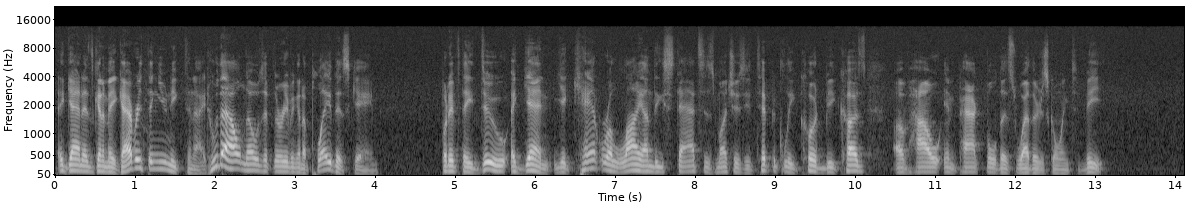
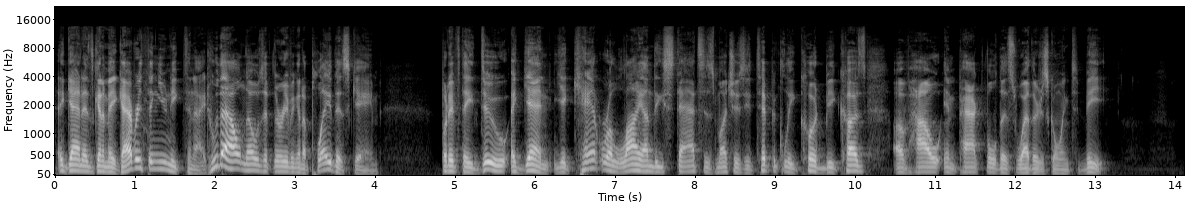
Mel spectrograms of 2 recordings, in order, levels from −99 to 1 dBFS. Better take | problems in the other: second | hiss; faint; throughout; 25 dB below the speech

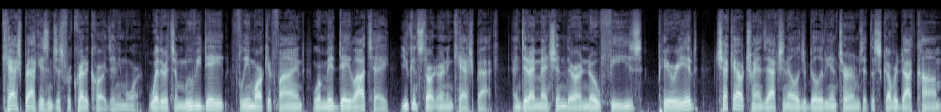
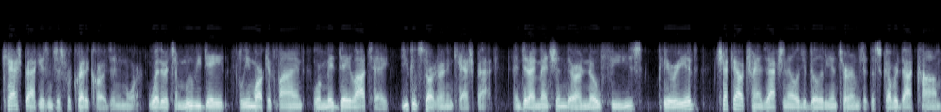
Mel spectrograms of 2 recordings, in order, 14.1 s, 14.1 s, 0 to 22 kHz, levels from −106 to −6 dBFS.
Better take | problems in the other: first | phone-call audio; poor line; nothing above 3.5 kHz

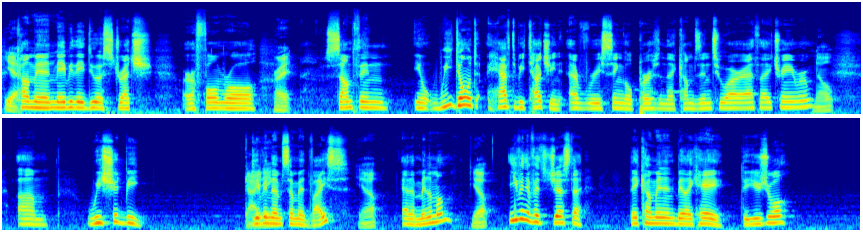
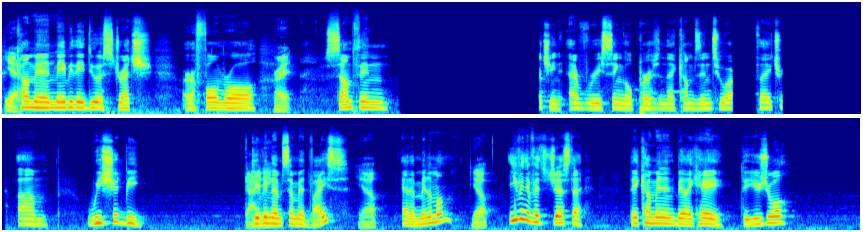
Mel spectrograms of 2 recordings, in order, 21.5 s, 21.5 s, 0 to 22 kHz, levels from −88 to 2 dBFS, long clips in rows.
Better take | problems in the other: first | audio cutting out; at 5 s for 1.5 s, at 9 s and at 10 s for 1 s

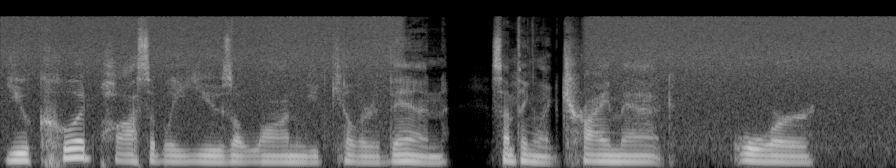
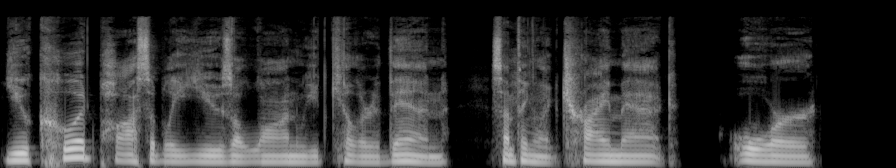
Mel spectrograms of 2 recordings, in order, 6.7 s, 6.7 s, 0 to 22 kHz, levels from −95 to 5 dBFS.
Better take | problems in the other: second | hiss; noticeable; until 3 s and from 4.5 s on; 10 dB below the speech

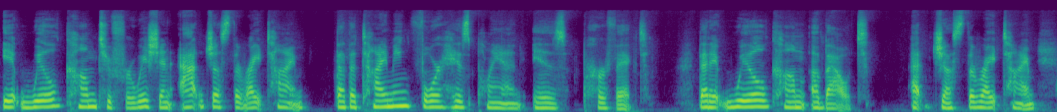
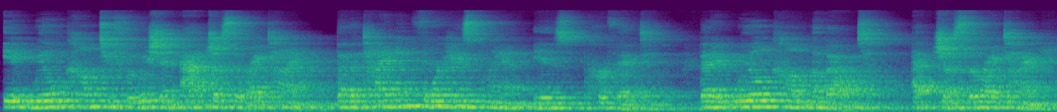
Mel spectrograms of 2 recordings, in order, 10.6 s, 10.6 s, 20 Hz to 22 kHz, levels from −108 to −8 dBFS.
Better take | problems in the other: first | off-mic speech; far // room echo; strong; dies away in 1.9 s

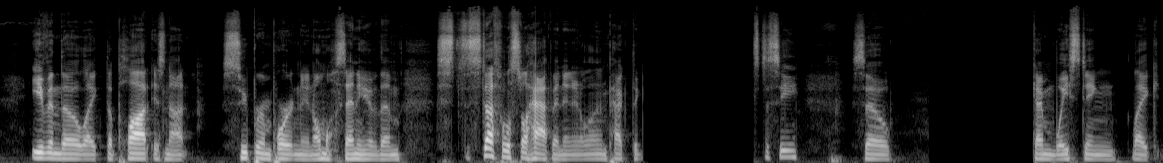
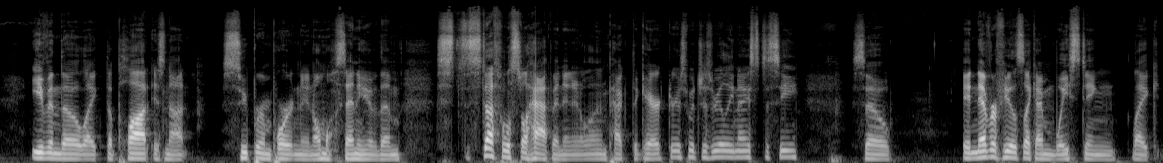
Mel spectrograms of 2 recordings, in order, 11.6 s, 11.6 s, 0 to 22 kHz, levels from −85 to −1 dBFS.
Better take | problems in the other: second | audio cutting out; at 6.5 s for 1 s and at 9.5 s for 1 s

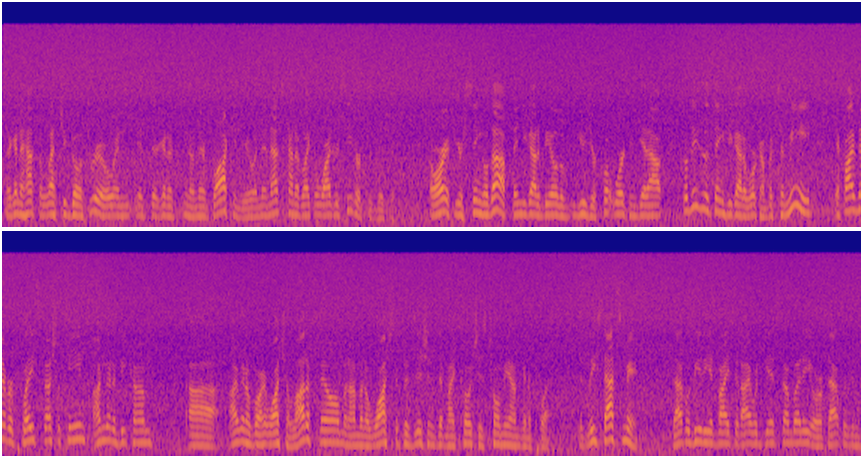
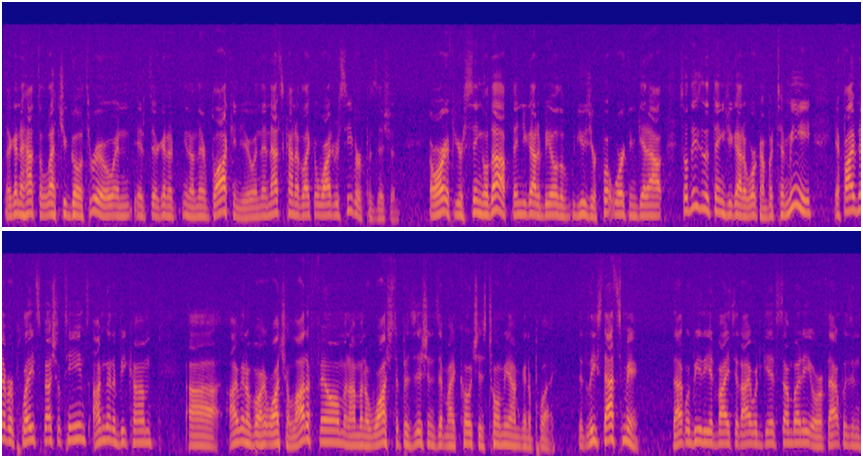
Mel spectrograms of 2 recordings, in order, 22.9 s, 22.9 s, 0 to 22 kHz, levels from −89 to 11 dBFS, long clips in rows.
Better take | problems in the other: second | hiss; loud; throughout; 5 dB below the speech; faint in the second

